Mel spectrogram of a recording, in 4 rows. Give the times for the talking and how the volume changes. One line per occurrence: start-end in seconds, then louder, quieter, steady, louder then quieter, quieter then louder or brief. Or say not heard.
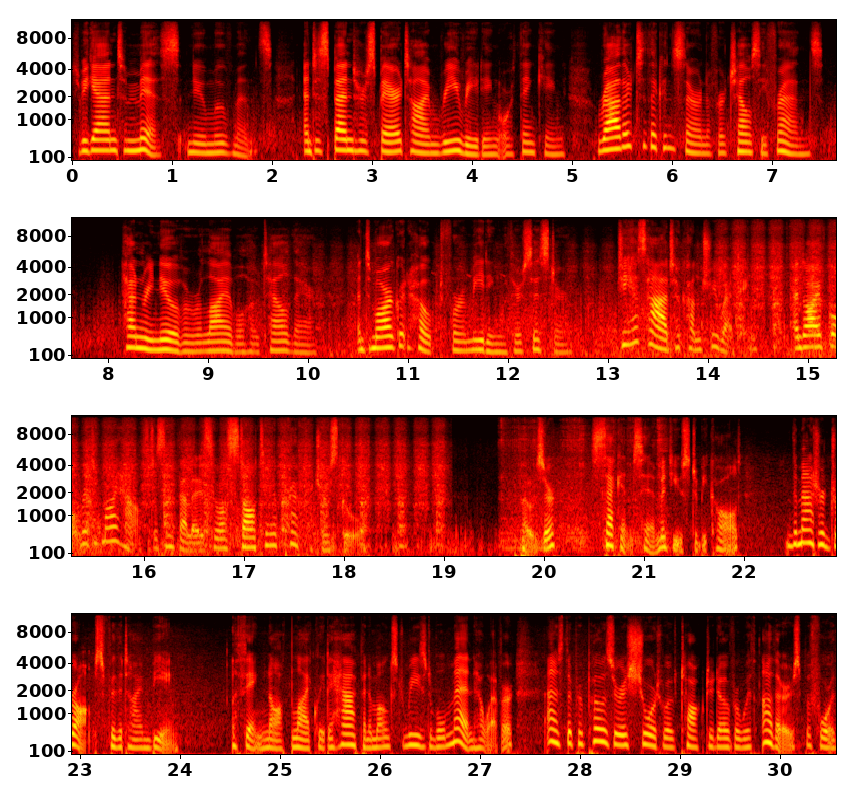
0.1-18.3 steady
19.7-30.5 steady.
